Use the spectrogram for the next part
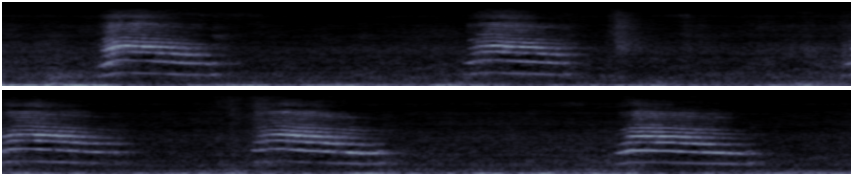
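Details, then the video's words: Cat in a village meowing: five clear, drawn-out meows spaced about two seconds apart, each with a slightly rising then falling tone and rich overtones, over faint low background rumble. "Cat voice in village"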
